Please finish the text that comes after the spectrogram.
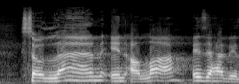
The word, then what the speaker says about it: Allah: so the lamb so that's why we say allah and not allahu right so we say allahu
